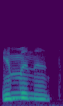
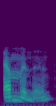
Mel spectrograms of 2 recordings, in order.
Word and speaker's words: imminent: The excuse for the killing of Soleimani was an imminent threat, although I believe he mispronounced it as eminent.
